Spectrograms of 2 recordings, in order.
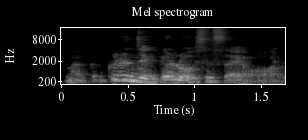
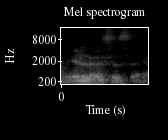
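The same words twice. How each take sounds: First: Said in the usual way. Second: Murmured echo. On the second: Real, not acted.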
